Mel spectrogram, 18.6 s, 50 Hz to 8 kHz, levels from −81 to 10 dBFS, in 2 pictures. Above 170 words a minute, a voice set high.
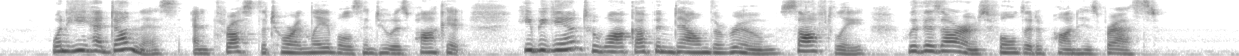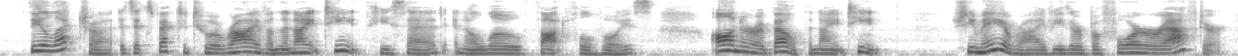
No: average, 185 wpm; medium, 175 Hz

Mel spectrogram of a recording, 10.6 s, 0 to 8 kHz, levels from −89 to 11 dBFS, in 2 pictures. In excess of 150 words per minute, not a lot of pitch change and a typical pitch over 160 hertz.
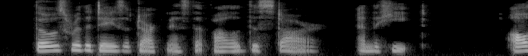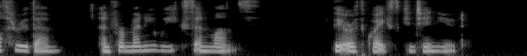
No: average, 140 wpm; narrow, 1.9 semitones; high, 190 Hz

